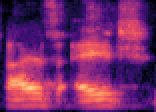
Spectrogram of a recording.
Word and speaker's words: Aech: Also ja, Each. – Age. Ja, genau. Also A-E-C-H zwar geschrieben, aber ausgesprochen wie das englische H.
